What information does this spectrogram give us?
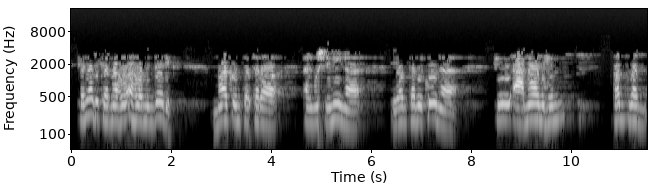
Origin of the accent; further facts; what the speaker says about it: Syria; فعمت هذه الضلالة في الشباب المسلم عندنا في سوريا، لأن الاستعمار الفرنسي حكم بلادنا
